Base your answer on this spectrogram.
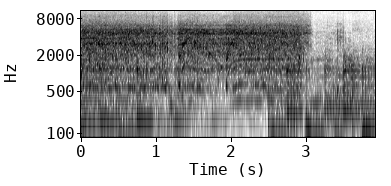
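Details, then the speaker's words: A powered dental float files a horse's teeth in a mouth with very little room. It makes a steady, loud motor whine with grinding against the tooth, with background music. "in Years Gone by this job had to be done with steel files they were cumbersome they were tricky and they always ran the risk of actually digging into the horse's mouth and causing pain using this equipment it's a whole lot better"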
